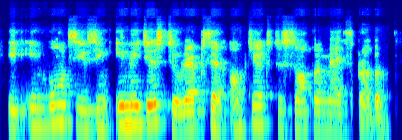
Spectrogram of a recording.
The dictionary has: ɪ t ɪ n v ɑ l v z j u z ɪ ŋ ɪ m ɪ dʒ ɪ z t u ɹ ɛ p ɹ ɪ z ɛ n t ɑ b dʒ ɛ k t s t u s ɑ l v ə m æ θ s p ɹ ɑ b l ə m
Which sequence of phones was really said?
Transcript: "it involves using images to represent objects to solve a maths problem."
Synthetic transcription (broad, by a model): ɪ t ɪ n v ɑ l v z j u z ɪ ŋ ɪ m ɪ dʒ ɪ s t u ɹ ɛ p ɹ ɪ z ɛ n t ɑ b dʒ ɛ k t s t u s ɑ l f ə m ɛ t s p ɹ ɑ b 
